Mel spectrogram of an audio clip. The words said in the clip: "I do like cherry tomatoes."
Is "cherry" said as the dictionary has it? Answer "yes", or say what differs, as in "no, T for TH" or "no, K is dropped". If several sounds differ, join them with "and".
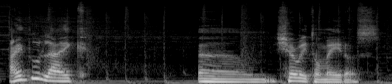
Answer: no, SH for CH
